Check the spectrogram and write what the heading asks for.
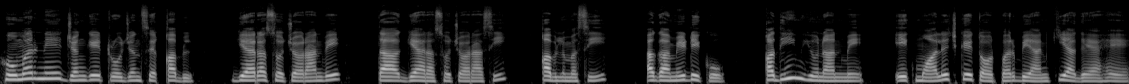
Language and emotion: Urdu, neutral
